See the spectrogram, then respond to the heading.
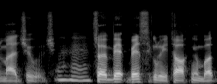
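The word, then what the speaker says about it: مأجوج: But in the Hebrew, the Jim is pronounced with, it's a hard G. So Gog and Magog, whereas in Arabic, it's the soft G, like in George. So it's Ya'juj and Ma'juj.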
